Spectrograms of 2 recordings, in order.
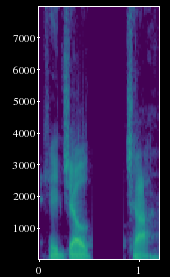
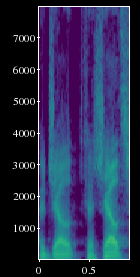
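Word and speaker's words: Kejelcha: Kelcha. Yeah. Kelcha.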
